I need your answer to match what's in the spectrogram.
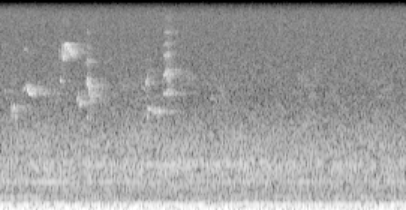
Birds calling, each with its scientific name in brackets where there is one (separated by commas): Gray Catbird (Dumetella carolinensis)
